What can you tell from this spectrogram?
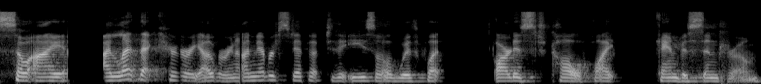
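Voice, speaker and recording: Spoken with a West Texas accent, the voice has vocal fry and fairly even intonation at a moderate pace. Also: woman. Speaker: landscape painter. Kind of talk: interview monologue. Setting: art gallery.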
